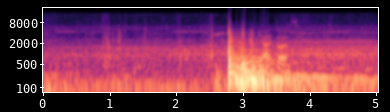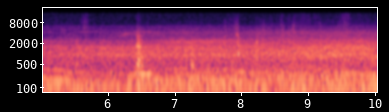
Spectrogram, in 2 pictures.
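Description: A dump trailer's metal rear barn door is swung shut and closes with a loud bang about three seconds in that rings briefly. A lighter metal knock follows a few seconds later.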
